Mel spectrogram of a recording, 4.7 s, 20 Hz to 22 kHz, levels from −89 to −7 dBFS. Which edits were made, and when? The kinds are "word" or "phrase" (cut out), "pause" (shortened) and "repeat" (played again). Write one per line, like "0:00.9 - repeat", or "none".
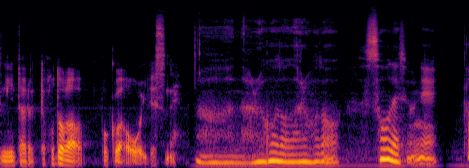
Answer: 0:01.9 - pause

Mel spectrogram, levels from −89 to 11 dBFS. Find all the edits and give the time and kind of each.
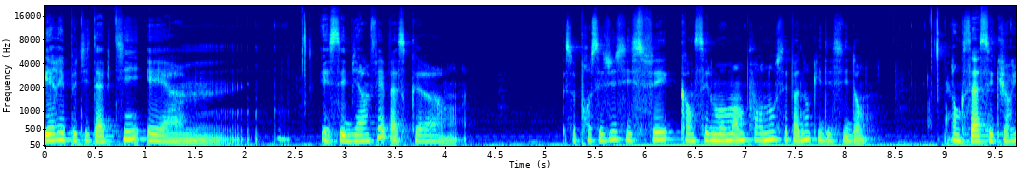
none

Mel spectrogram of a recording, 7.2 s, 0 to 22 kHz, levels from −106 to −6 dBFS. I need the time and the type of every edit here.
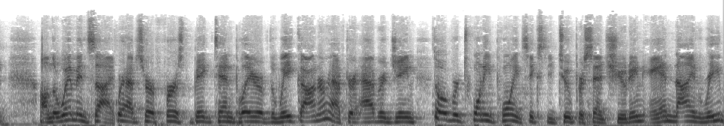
0:01.1 - phrase
0:04.3 - word
0:05.2 - word

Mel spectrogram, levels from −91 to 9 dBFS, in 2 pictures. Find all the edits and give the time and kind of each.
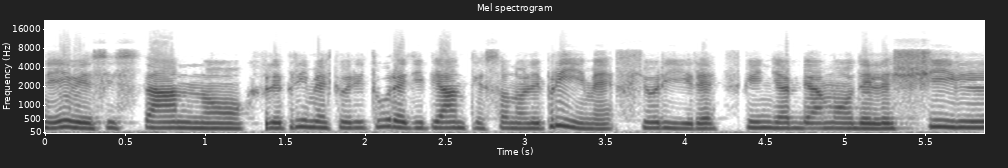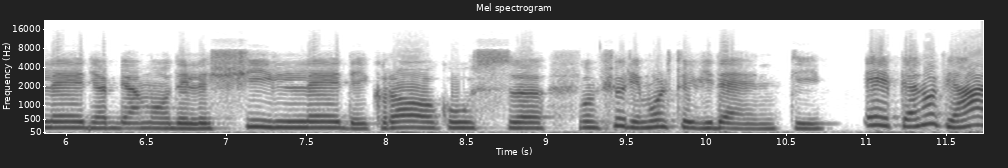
0:01.4 - word
0:01.8 - word
0:02.7 - phrase
0:03.6 - word
0:06.1 - repeat
0:09.2 - word

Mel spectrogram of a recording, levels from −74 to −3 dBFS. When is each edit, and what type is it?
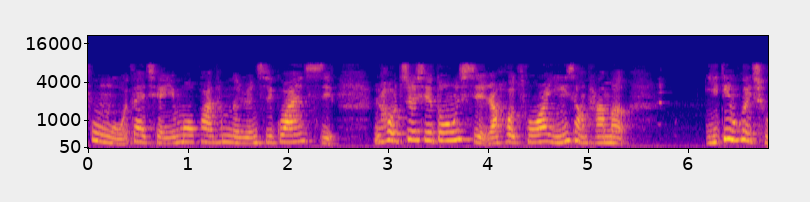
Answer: none

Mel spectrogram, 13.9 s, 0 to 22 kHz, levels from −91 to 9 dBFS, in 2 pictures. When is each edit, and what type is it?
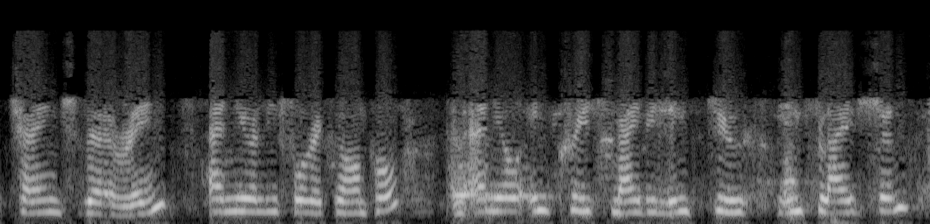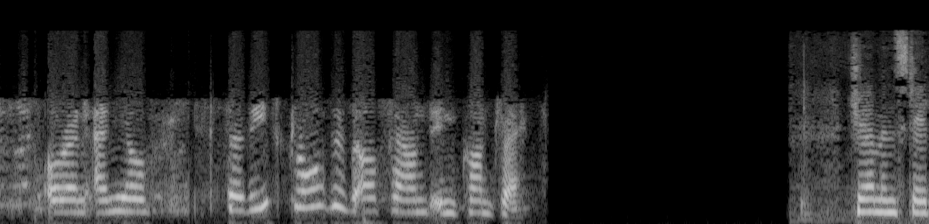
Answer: none

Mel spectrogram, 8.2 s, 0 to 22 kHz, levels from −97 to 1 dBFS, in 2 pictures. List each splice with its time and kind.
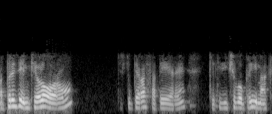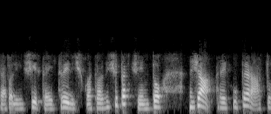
0:03.2 - word
0:04.2 - word
0:06.9 - word

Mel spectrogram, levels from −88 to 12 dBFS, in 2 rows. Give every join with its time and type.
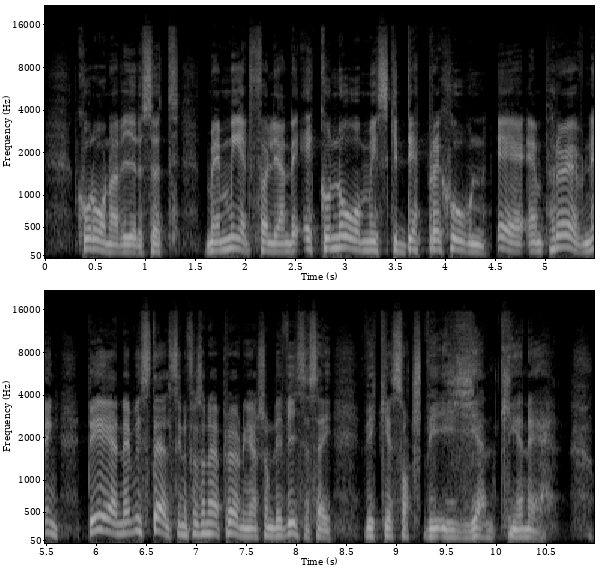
0:04.5 - pause
0:09.2 - word

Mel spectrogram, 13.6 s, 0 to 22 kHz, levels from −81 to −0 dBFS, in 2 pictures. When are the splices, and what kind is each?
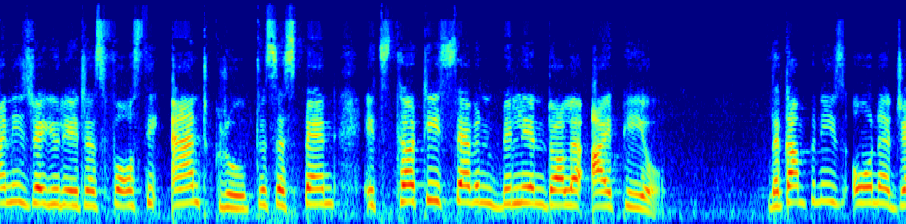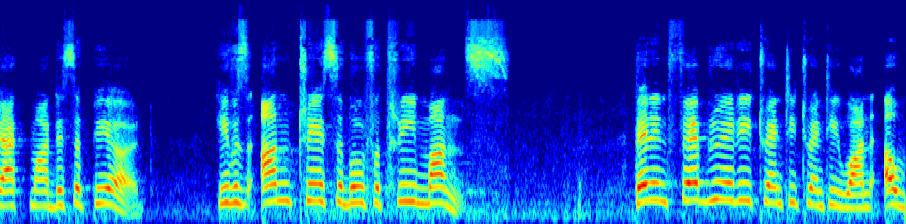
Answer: none

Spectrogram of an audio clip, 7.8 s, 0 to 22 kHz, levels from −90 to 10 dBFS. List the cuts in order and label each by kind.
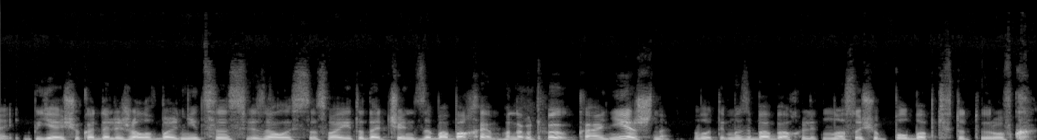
0:02.6 - phrase
0:06.1 - phrase

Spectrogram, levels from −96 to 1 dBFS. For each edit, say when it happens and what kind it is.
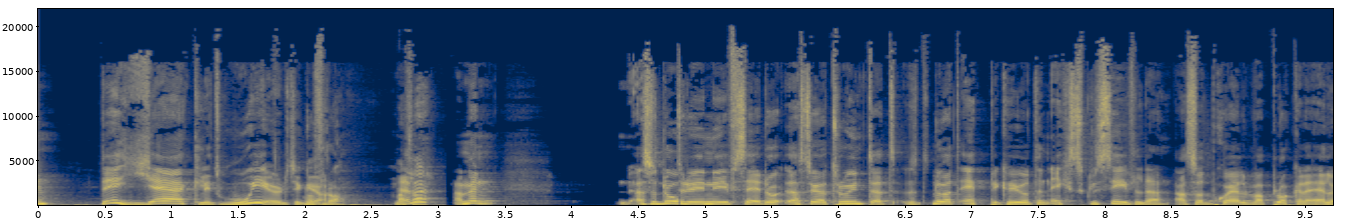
0:03.1 - pause
0:04.8 - word
0:06.7 - word
0:08.2 - word
0:08.8 - word

